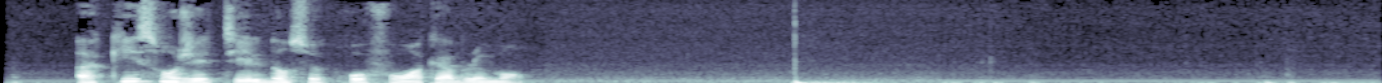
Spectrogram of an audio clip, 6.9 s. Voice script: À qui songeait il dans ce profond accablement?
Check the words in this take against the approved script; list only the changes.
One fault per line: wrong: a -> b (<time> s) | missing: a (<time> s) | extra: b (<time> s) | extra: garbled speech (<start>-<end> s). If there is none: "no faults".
no faults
